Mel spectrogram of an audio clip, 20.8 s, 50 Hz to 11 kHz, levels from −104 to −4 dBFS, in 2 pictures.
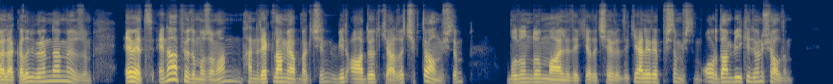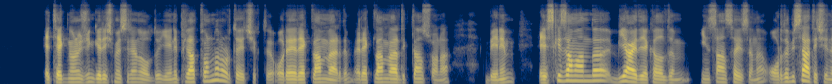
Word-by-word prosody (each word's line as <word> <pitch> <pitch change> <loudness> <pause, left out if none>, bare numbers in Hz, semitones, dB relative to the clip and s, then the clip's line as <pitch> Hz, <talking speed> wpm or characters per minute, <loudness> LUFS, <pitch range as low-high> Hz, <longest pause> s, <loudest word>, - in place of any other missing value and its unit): alakalı 125 +5 +3
bir 165 - -3
bölümden 185 +4 0
mezunum. 120 - -6 0.4
Evet. - - +7
E, - - +2
ne 230 - +5
yapıyordum 185 - +3
o 120 - -2
zaman? 160 +11 -4
Hani, 145 -3 -4
reklam 150 +2 +5
yapmak 130 -4 +1
için 140 -1 -8
bir 150 - -4 0.2
A4 140 +2 -1
kağıda 110 - 0
çıktı - - -2
almıştım, - - -2 0.5
bulunduğum 145 +2 -3
mahalledeki 115 -4 +1
ya - - -3
da 110 - -5
çevredeki 105 +2 -5
yerlere 150 -1 +4
yapıştırmıştım. 130 -5 -6
Oradan 155 0 0
bir 165 - +2
iki 175 +2 -3
dönüş 165 +1 -5
aldım. 105 -4 -2 1.1
E, - - +2
teknolojinin 140 +1 0
gelişmesiyle 140 +1 -2
ne - - -8
oldu? 120 0 -6
Yeni 125 +1 -6
platformlar 180 +8 0
ortaya 180 -8 -3
çıktı, - - -8
oraya 125 0 +1
reklam 135 +2 +2
verdim. 110 -4 -2
E, - - -2
reklam 140 +4 0
verdikten 135 +1 0
sonra - - -8 0.5
benim 125 +7 -2 0.3
eski 125 - +2
zamanda 195 -4 +2
1 175 -1 +7
ayda 140 -5 +6
yakaladığım 120 - -4
insan 135 +2 -3
sayısını 125 +2 -5
orada 130 +7 -5
1 - - -5
saat 185 -4 +6
içinde 135 -4 -5
140 Hz, 170 wpm, -24 LUFS, 125-160 Hz, 1.1 s, Evet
